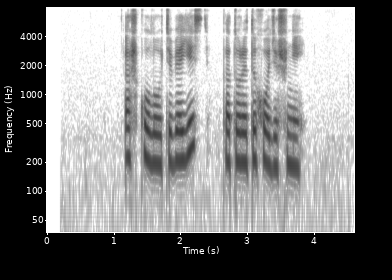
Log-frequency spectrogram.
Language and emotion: Russian, neutral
